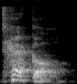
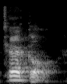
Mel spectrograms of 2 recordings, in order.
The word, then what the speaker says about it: tekel: And it's spelled T-E-H-E-L-E. This is the word tekel. This is a Hebrew word. It says tekel.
